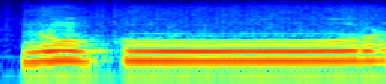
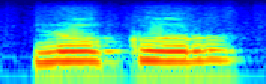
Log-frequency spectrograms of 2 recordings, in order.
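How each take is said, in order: First: The final vowel is drawn out long. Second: The final vowel is kept short. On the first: The speaker calls it wrong. "jangan panjang. Nukur, tak nak" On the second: The speaker calls it right. "Pendek je"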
